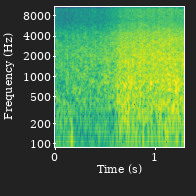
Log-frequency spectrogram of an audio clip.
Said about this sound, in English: Another river I have to cross. I'm gonna have to jump this river. Can you hear it?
